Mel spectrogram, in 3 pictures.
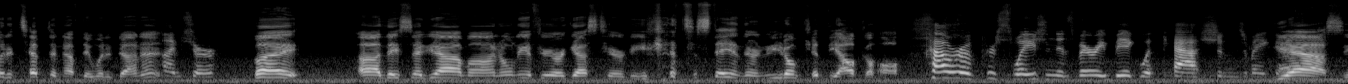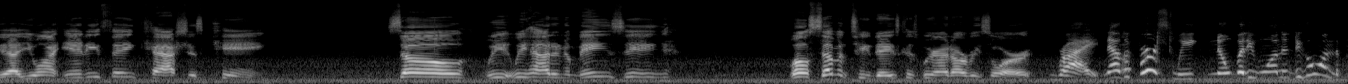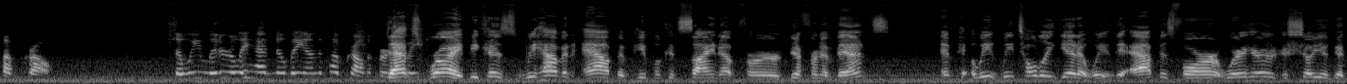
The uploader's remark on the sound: We just turned on our microphones while driving from Florida to Indiana.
